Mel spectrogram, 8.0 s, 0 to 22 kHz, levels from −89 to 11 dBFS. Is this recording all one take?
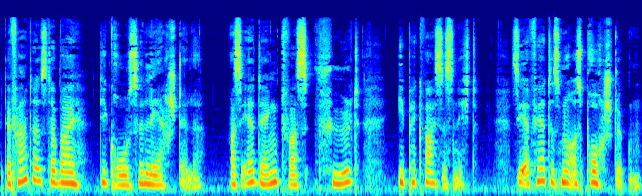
no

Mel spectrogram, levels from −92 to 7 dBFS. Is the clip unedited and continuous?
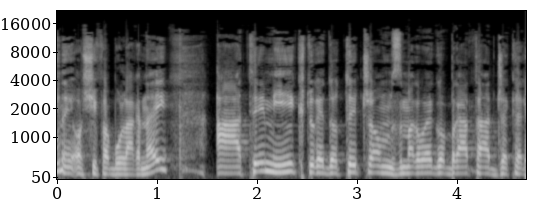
yes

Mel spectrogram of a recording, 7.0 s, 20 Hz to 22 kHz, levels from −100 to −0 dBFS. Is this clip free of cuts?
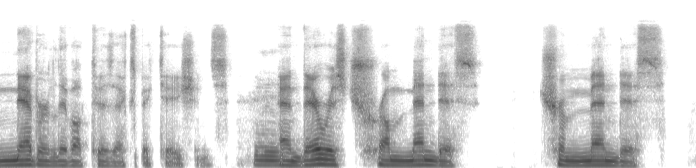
yes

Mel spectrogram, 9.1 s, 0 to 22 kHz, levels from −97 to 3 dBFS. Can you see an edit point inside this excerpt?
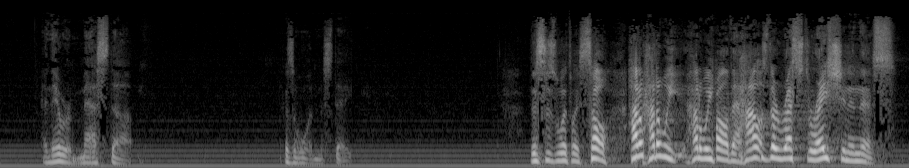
yes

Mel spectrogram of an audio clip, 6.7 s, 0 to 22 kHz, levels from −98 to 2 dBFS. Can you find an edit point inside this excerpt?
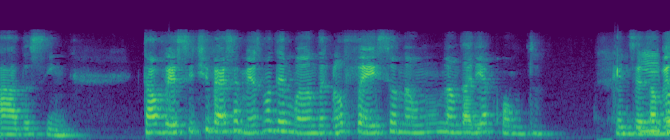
yes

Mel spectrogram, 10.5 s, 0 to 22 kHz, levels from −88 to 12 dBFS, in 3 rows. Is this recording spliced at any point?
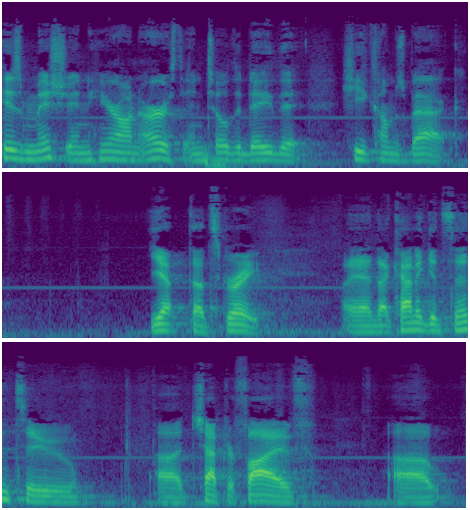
no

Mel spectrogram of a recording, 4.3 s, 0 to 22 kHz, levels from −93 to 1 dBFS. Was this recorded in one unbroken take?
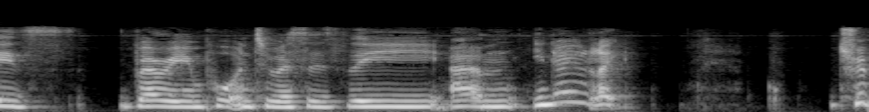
yes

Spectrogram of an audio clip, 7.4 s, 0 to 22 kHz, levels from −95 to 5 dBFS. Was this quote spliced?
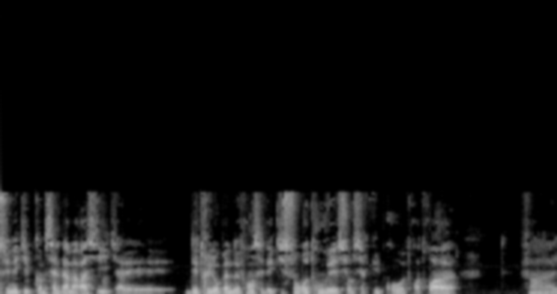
no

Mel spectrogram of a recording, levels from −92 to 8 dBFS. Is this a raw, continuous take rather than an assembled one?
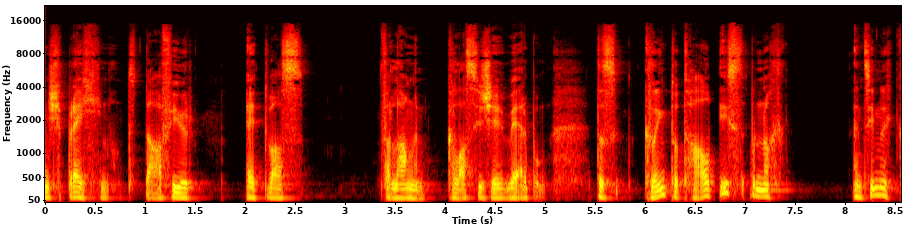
no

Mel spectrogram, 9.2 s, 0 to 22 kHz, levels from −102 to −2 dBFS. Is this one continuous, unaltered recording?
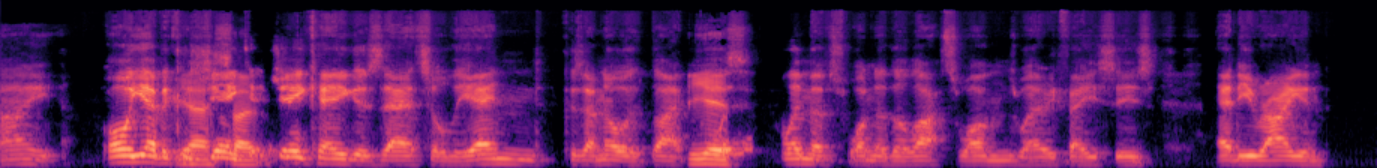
yes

